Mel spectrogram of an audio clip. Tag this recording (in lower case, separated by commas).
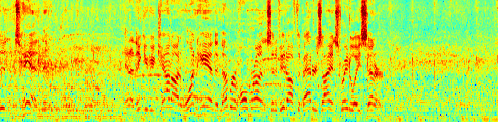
music, speech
